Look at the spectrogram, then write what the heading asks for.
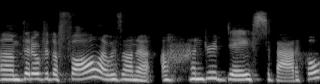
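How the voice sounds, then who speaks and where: The woman's voice is somewhat breathy. The background is quiet. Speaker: pastor leading worship. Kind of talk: sermon. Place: church.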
